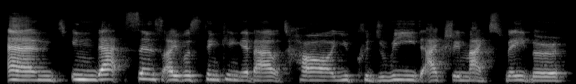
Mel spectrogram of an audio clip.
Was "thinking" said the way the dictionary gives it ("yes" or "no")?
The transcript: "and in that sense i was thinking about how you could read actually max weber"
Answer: yes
